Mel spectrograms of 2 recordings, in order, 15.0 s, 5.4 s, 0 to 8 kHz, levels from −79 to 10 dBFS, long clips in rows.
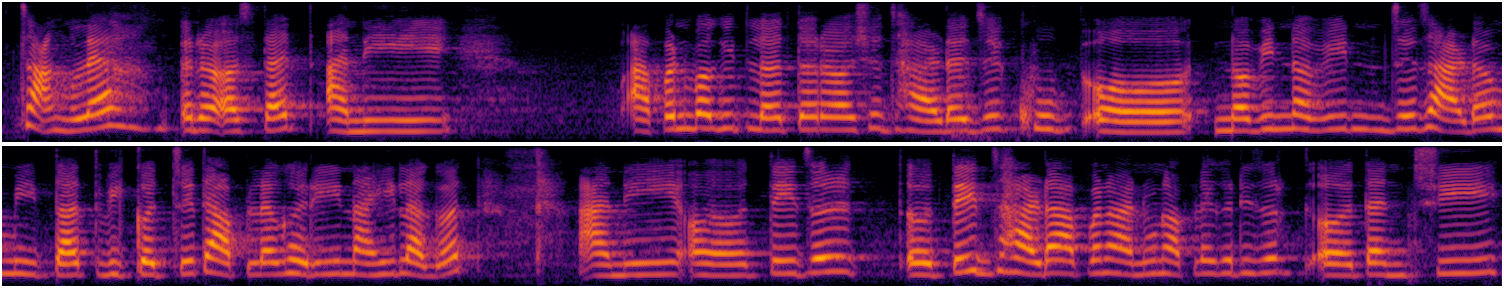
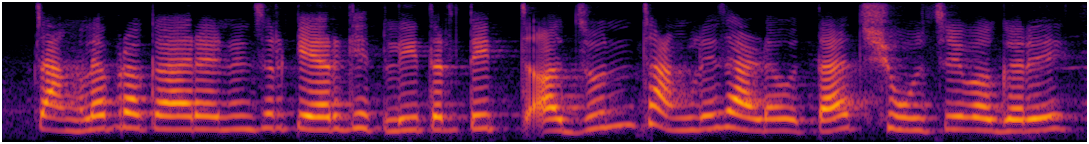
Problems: constant background noise, echo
